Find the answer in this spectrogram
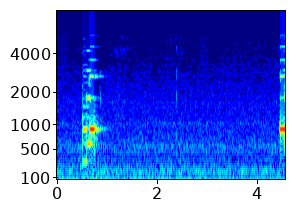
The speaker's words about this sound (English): Let it sit. It will save itself. Make a little beep to let you know that it's done.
